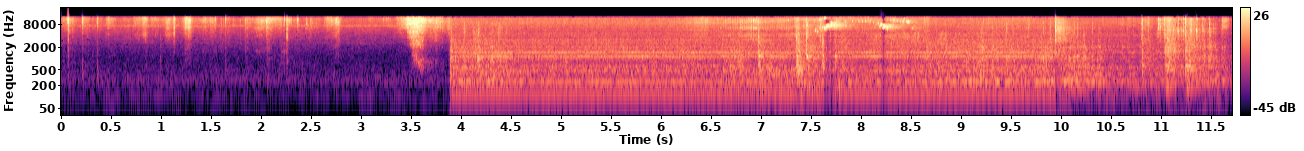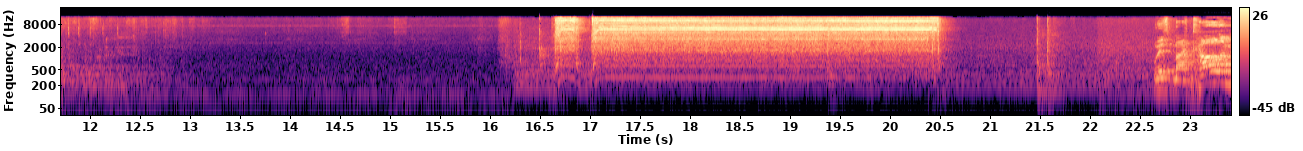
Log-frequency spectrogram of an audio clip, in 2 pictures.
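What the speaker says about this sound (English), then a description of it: "we'll go over to the drill press and we'll drill all of these required holes" A drill press bores a series of holes in wood, its motor whirring in long steady runs broken by quieter gaps and clatter between cuts, close and fairly loud.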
